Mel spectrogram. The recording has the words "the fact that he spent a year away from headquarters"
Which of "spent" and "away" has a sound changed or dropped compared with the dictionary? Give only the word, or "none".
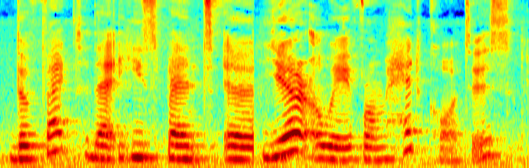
none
